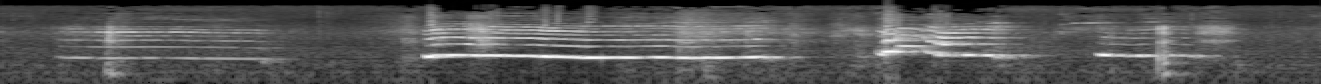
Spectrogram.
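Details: Rhodesian Ridgeback at a gate whining for attention during dinner; a soft tonal whine, then a loud, sustained steady whine, followed by shorter wavering whines with rough breathy edges.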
